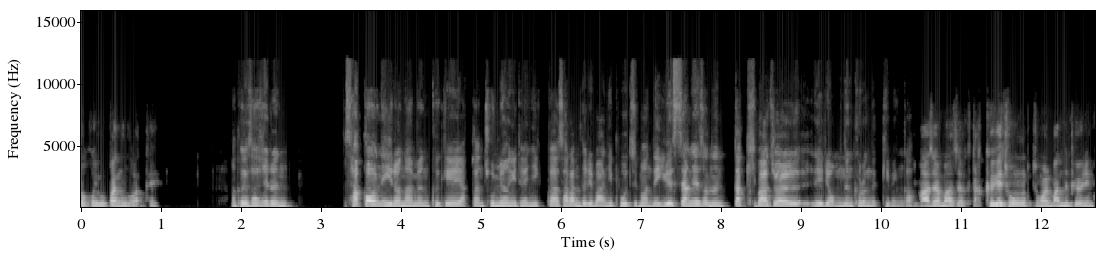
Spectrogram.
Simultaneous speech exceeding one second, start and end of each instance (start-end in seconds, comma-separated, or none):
none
